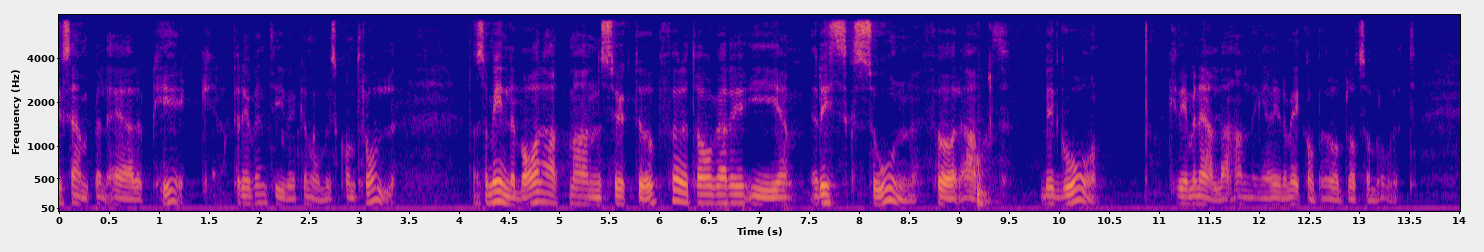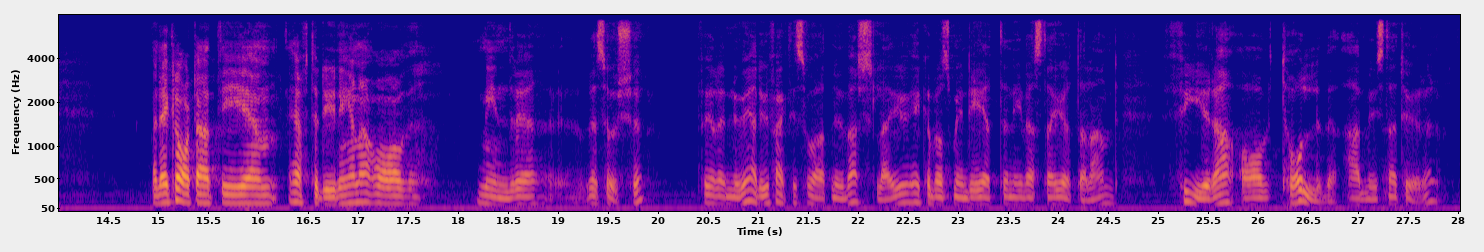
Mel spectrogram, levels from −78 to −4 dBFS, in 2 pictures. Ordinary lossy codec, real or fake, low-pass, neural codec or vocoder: AAC, 48 kbps; fake; 7.2 kHz; codec, 16 kHz, 16 kbps, FreqCodec, smaller model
